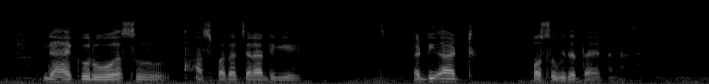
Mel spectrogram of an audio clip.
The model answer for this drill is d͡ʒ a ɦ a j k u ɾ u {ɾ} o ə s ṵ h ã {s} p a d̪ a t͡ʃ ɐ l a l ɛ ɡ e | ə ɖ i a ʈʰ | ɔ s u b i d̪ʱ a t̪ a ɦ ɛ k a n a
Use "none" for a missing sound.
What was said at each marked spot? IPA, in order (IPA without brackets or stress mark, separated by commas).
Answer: none, s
